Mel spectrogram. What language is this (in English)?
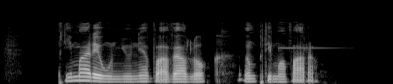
Romanian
